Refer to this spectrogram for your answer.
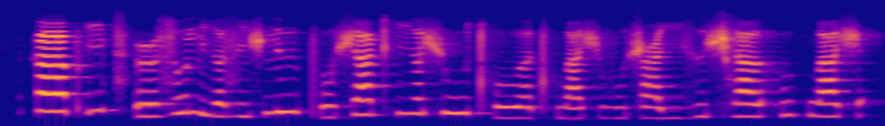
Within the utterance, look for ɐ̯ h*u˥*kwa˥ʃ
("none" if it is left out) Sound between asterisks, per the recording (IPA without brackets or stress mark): u˥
